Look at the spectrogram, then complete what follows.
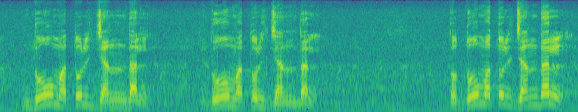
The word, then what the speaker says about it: دومۃ الجندل: 700 آدمیوں کے ساتھ دومت الجندل کی طرف جانے کا حکم دیا۔ اس کا اصل تلفظ ہے دومۃ الجندل، دومۃ الجندل۔ تو دومۃ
